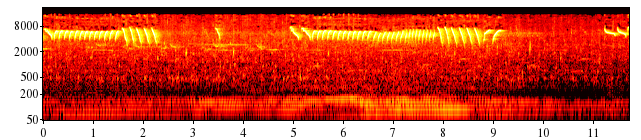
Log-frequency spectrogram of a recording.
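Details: Canary-style Oriental white-eye song used as a training master: long, rapid, high-pitched trills of repeated notes lasting several seconds, with pauses between bursts and a low rush of flowing water beneath.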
